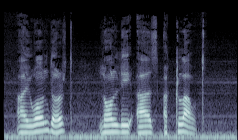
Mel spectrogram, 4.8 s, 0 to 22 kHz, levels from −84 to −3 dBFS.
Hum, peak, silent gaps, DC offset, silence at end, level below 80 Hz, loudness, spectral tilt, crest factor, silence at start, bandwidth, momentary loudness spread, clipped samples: none; -2 dBFS; none; under 0.1%; 0 s; -32 dBFS; -19 LUFS; -7 dB/octave; 18 dB; 0.1 s; 15 kHz; 17 LU; under 0.1%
